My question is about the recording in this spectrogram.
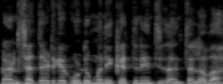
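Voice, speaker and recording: A man's voice: sits high, steady tone, fast, fairly bright tone. A man with a Mandya Kannada accent voicing a wily village man who soothes and coaxes others in a sly, reassuring way. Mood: coaxing.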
